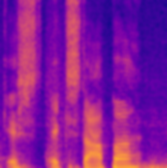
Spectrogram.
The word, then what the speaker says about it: Ixtapa: Brad, you were saying that you like Ixtapa. Is that how you say it? – Yes. Yeah, up north.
